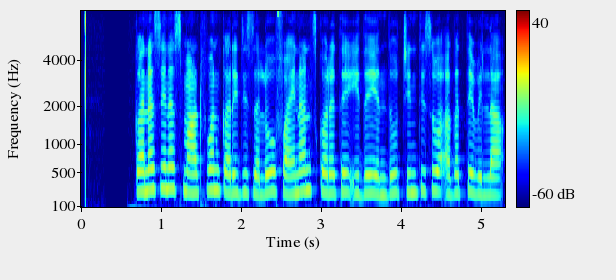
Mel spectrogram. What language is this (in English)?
Kannada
